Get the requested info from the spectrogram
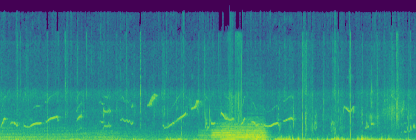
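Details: A herded tame cow on the morning walk to green pasture gives one loud, wavering moo of about a second, set against busy bird chirps and scattered crackling and shuffling.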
